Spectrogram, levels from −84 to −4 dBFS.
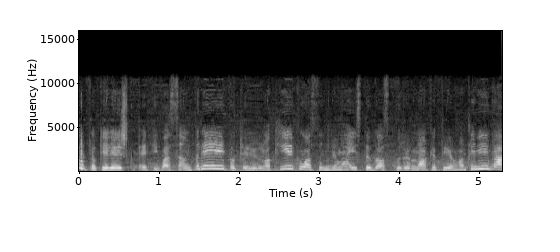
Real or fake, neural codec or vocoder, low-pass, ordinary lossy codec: fake; codec, 24 kHz, 0.9 kbps, WavTokenizer, medium music audio release; 10.8 kHz; AAC, 96 kbps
